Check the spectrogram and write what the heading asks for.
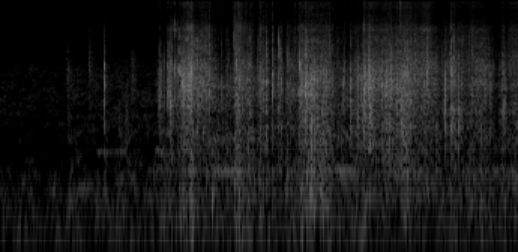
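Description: Plastic bag of sugar crinkling and rustling as sugar is scooped out with a spoon, starting about a second and a half in and going on in irregular crackles.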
